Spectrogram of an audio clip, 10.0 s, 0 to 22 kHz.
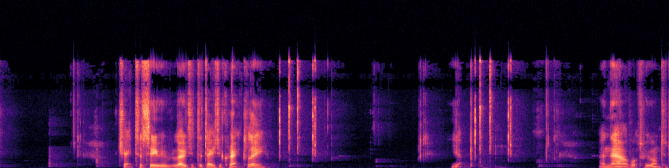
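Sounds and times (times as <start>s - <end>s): computer mouse clicks: 4.2s - 5.1s, 7.1s - 8.3s.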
